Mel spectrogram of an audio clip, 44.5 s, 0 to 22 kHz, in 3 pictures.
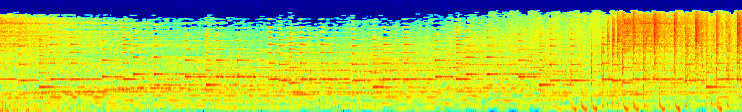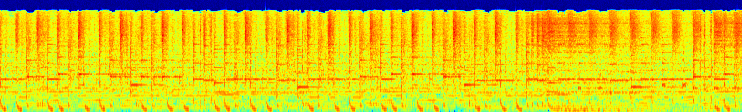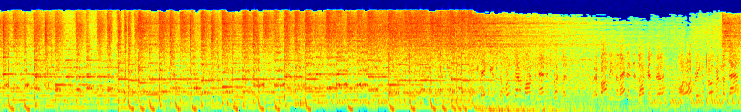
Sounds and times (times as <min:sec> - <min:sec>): Electronica: 0:00.0 - 0:44.5.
